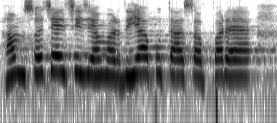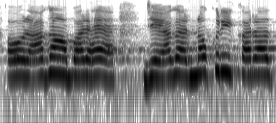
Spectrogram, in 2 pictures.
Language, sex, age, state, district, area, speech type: Maithili, female, 30-45, Bihar, Supaul, rural, spontaneous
